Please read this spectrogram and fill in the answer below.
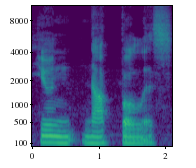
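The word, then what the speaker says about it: Yiannopoulos: Uh, his last name is pronounced Yunopolis. Yunopoulos.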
